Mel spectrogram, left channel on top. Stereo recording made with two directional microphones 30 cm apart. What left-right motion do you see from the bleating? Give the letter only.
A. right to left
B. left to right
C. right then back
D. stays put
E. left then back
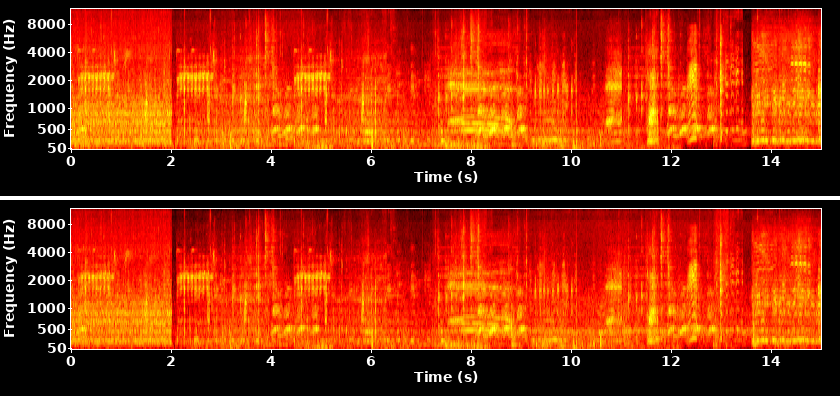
D.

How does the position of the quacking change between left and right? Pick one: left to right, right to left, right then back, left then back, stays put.
stays put.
